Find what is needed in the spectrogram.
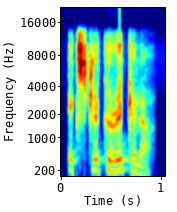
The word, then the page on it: extracurricular: Indian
